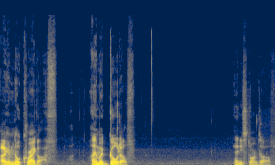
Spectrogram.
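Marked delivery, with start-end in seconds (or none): 0.0-2.7 very slow, deliberate, angry snap. As game master, voicing a character who snaps at the player. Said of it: "he snaps at you".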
